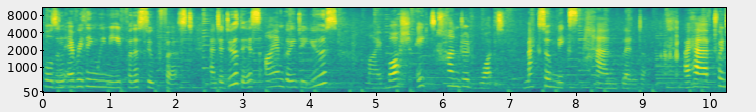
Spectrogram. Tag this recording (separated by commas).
Speech, Music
